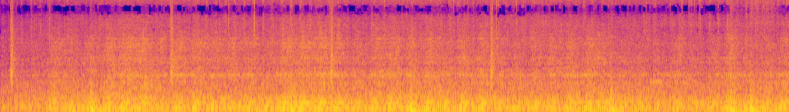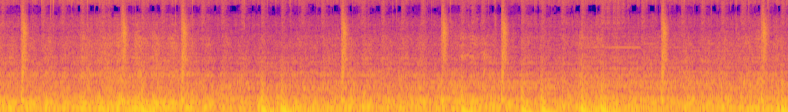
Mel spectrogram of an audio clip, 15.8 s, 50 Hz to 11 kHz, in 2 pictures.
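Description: A Kubota L4060 tractor engine idles steadily nearby, a continuous low mechanical rumble with faint ticking, heard alone without speech.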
